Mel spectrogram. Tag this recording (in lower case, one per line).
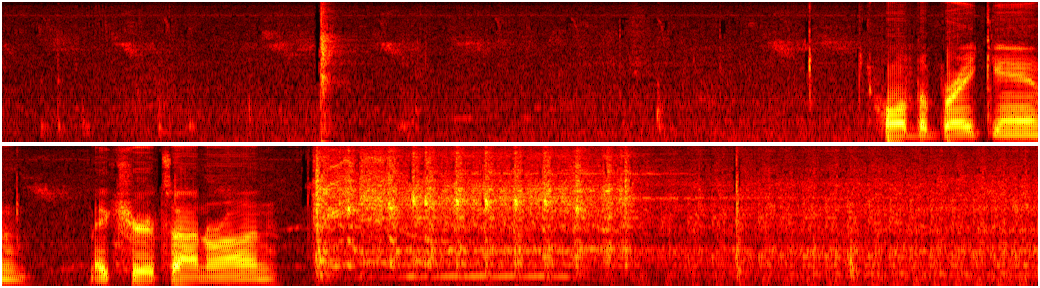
speech
motorcycle
vehicle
